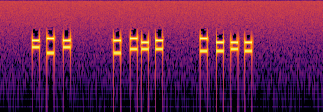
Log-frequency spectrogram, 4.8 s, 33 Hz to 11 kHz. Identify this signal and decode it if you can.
DTMF, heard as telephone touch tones, dialled by hand, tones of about 110 ms. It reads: 030 2978 6474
